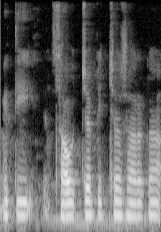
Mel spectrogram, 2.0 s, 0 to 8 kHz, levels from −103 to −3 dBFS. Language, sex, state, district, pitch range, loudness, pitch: Marathi, male, Maharashtra, Gondia, 130-140 Hz, -19 LUFS, 135 Hz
